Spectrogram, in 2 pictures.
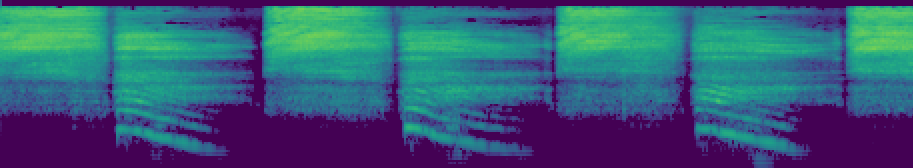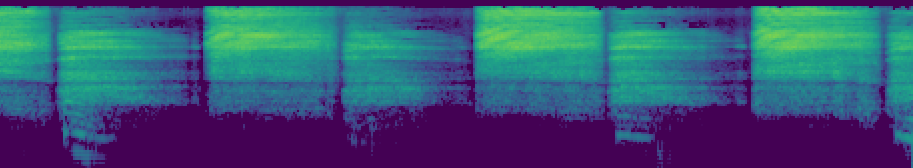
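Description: Deep, rhythmic breathing during a guided breathwork exercise for sexual energy activation: many loud breath cycles repeat in a steady pattern. Each sharp, airy inhale is followed by a breathy exhale carrying a falling voiced tone, with no talking.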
